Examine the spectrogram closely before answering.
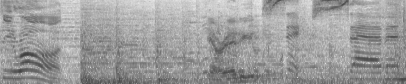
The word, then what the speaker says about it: Iran: is from iran excuse me pastor it's actually pronounced iran are you ready six seven eight let the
